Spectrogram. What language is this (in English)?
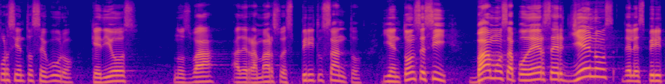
Spanish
